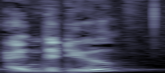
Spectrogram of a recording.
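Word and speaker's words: Andrew: 어 안드레의 영어 영어 영어 발음 어떻게 됩니까 영어 이름은 안 안잖아 앤드 앤 영어는 영어식으로 앤드류 러시아에서는 안드레이 어 프랑스에서는 뭐라고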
